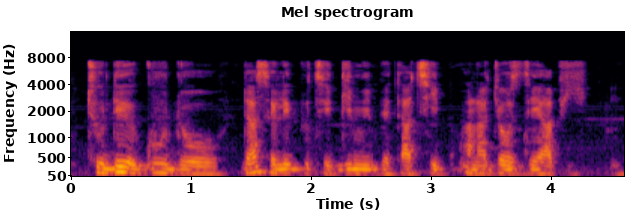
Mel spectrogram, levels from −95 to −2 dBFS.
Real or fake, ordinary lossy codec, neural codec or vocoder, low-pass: real; none; none; 7.2 kHz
